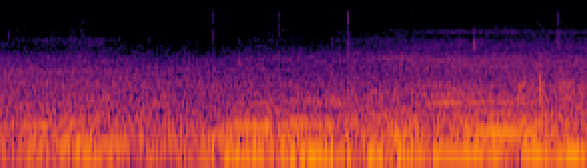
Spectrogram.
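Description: City street traffic: a low, steady rumble of car engines.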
